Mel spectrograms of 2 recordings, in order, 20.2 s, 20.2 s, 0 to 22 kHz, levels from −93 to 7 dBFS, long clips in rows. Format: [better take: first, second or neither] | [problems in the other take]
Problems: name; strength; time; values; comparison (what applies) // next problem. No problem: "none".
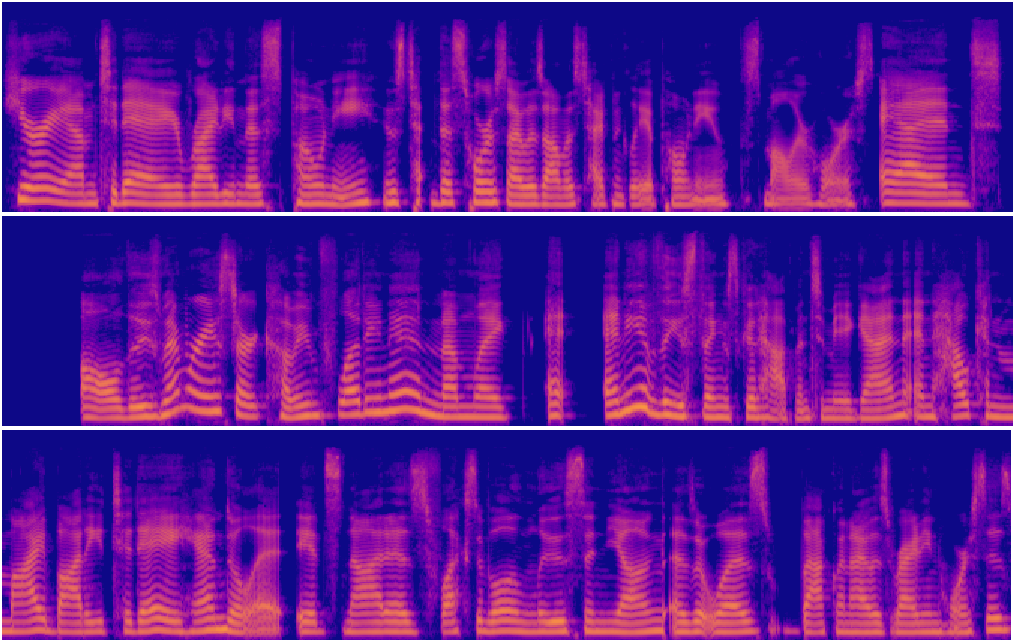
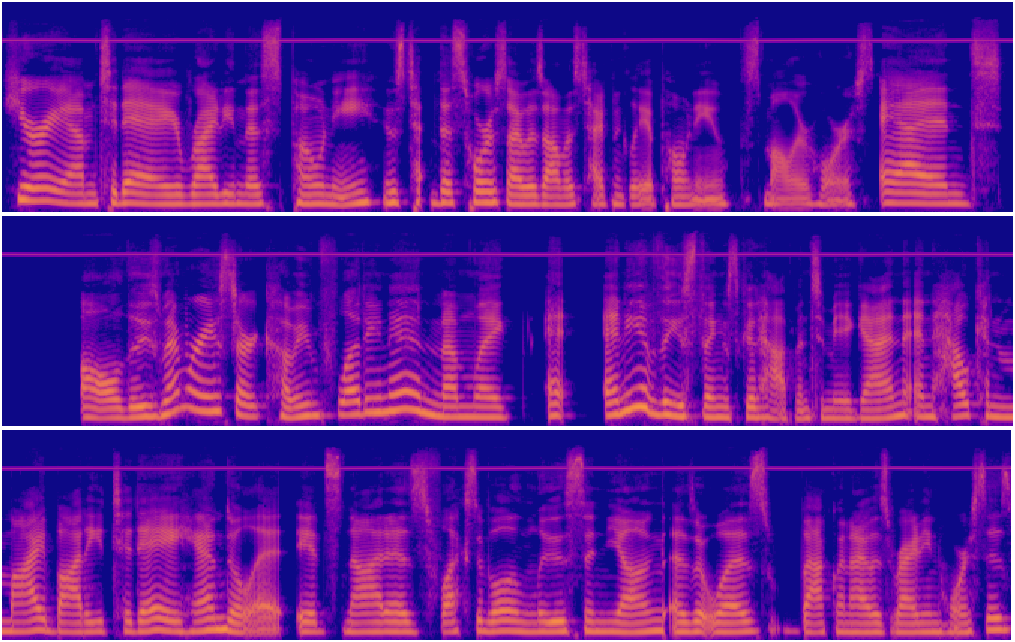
first | high-pitched whine; noticeable; throughout; 10.5 kHz, 20 dB below the speech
